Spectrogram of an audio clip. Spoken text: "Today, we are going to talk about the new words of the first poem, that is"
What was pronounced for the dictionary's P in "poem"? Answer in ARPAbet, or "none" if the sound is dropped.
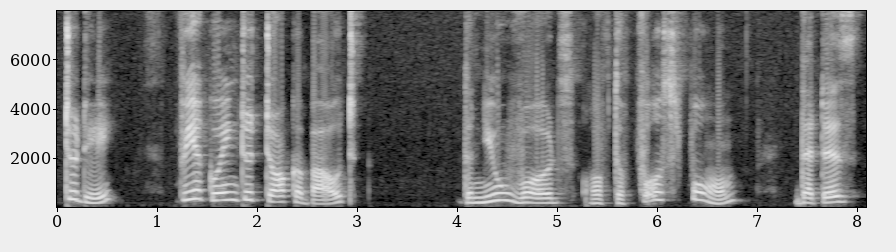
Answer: F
